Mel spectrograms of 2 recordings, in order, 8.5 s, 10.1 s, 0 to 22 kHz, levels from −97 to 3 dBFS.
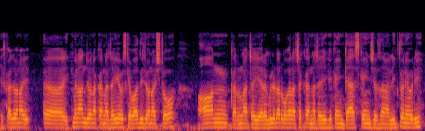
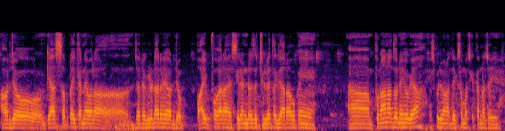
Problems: none marked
